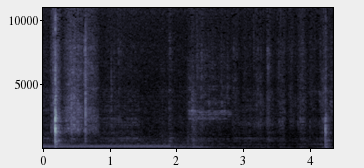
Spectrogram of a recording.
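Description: Kitchen knife slicing through a rolled raw lamb between bamboo skewers, with one sharp tap of the blade on the wooden cutting board just after the start and a few light knocks near the end. A low steady hum stops about halfway through.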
